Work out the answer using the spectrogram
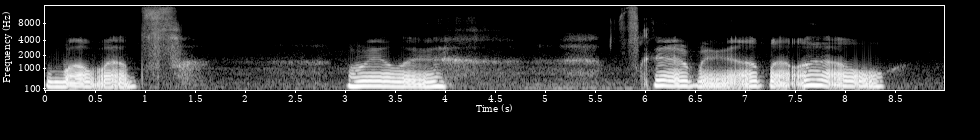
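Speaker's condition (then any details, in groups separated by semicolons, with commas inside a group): ALS; progressive, diagnosed at age 29, motorized wheelchair, almost fully paralyzed, can no longer type after fall; nearly a decade since diagnosis, breathes unaided, pseudobulbar affect, laughs and cries easily; harder to understand, slow sentence production, mute when hurt, losing voice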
